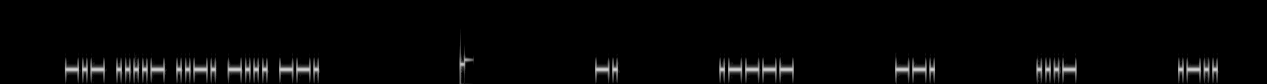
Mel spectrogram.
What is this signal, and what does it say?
Morse code, heard as a keyed tone, about 28 wpm, spaced as for 12 wpm, 700 Hz. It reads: K4FBG N1GVL
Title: USA Call Signs - 5 Characters - 8x Character Spacing - 28wpm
